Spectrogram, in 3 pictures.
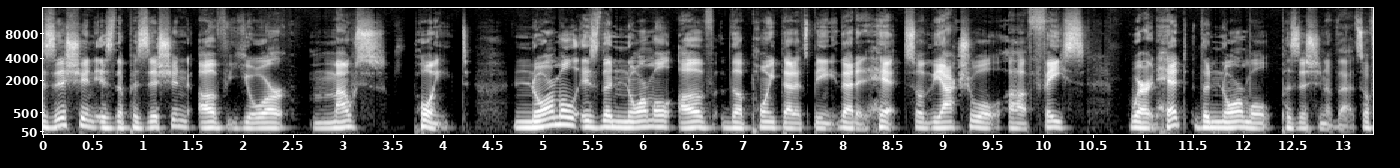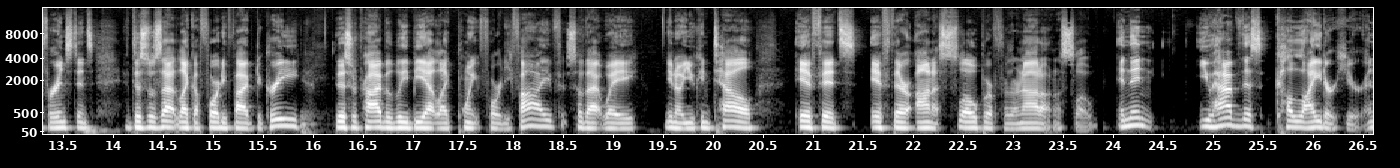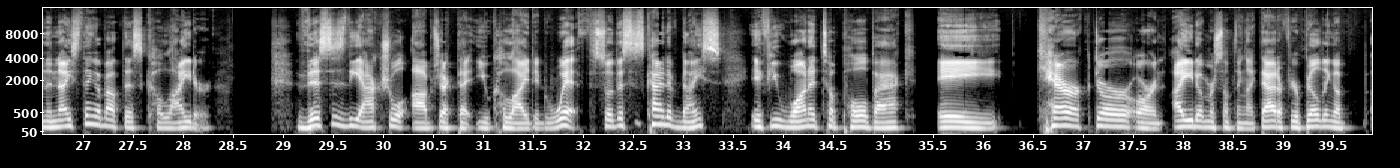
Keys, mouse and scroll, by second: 25.5 click, 26.5 click, 28.5 scroll down 6, 31.2 scroll.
